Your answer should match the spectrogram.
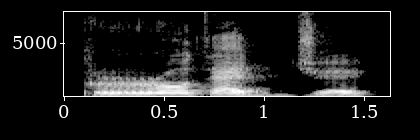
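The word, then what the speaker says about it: proteggere: next line, you have 2 R's that touch consonants, both in sacro and protɛgge. So both of those R's roll because they're touching a consonant. Okay, and it doesn't matter what side the consonant is on. So that's the rule. Surrounded by vowel, it's flipped. Glɔria. Hitting a consonant, it rolls. Sacro. Protɛgge.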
